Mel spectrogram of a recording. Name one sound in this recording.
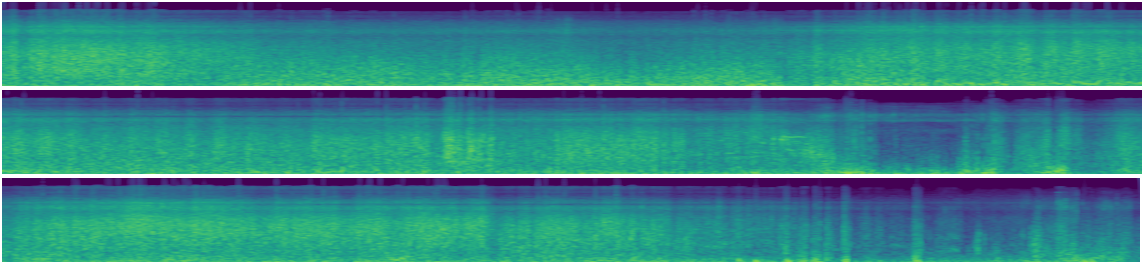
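Wind roars loudly past a microphone.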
